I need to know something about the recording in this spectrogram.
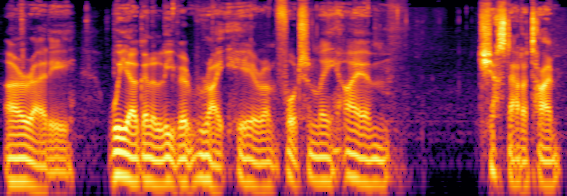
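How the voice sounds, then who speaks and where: A soft-spoken man muttering playful, sweary, self-mocking ASMR commentary as he hosts a video game playthrough. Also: a bass voice, normal speed, creaky. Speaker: host of a gaming playthrough channel.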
